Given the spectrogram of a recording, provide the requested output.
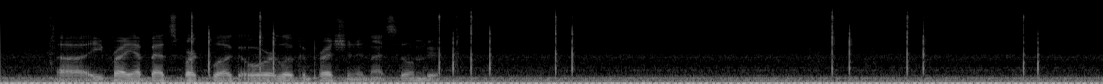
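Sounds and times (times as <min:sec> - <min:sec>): car engine idling: 0:00.0 - 0:11.0
scanner button clicks: 0:04.4 - 0:05.8, 0:08.3 - 0:09.3, 0:10.2 - 0:10.5.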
